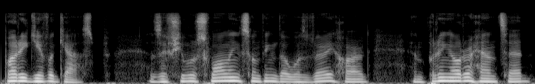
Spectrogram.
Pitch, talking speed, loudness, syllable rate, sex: 135 Hz, 225 wpm, -16 LUFS, 6.8 syllables/s, male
